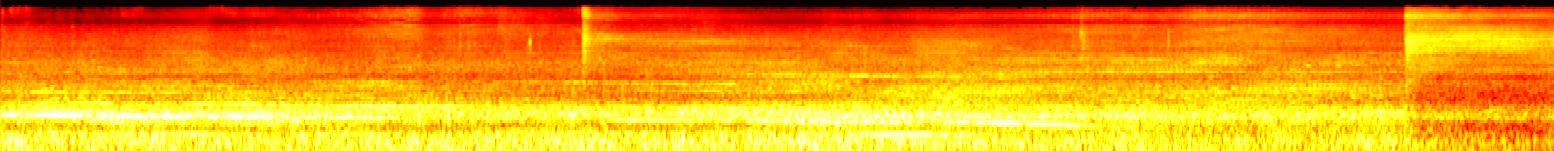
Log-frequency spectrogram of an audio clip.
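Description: Eastern Railway ICF EMU local train running past at close range: a steady rumble of wheels on rail, with motor whine that glides slowly down in pitch. Near the end the rumble cuts off suddenly and a loud hiss takes over.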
